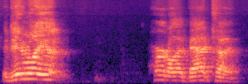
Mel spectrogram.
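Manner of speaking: normal talking voice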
